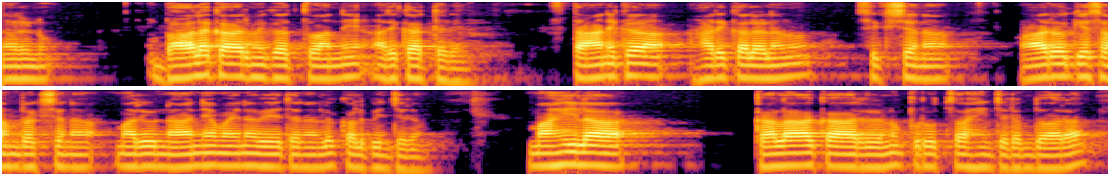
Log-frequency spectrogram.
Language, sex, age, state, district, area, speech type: Telugu, male, 18-30, Telangana, Peddapalli, urban, spontaneous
